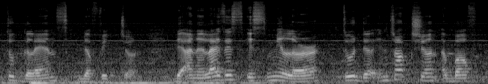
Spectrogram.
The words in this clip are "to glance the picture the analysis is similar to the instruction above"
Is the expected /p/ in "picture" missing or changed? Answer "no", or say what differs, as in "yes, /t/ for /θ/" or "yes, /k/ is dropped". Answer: yes, /f/ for /p/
